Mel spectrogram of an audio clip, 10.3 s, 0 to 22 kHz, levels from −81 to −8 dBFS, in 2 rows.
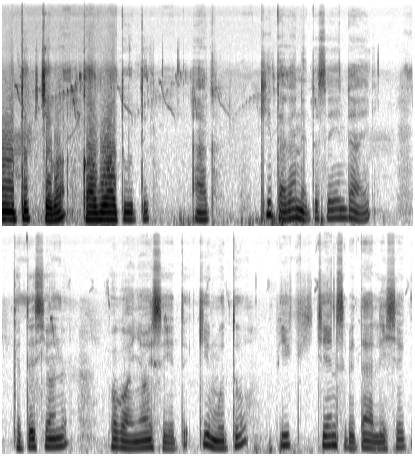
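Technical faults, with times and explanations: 0.00–0.73 s and 1.03–1.43 s, microphone overload. The loudest peaks sound flattened, with a harsh, crackling edge. The input likely ran about 11 dB and then about 10 dB past the converter's limit. Roughly a fifth to a third of samples had their tops sheared off.
1.44 s and 3.78 s, microphone volume stepped down. Speech and background both drop suddenly, by about 10 dB and then about 5 dB. The first drop comes right after the distorted peaks. The second follows "kit age". Each was likely call software cutting the input gain in one step.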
